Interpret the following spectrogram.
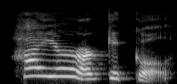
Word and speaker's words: hierarchical: is higher Aral o we have two different C's in this word my company is is higher like I'm going to climb higher higher AR c c so this sounds like a k higher Arc I another K hierarchical hierarchical and this means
